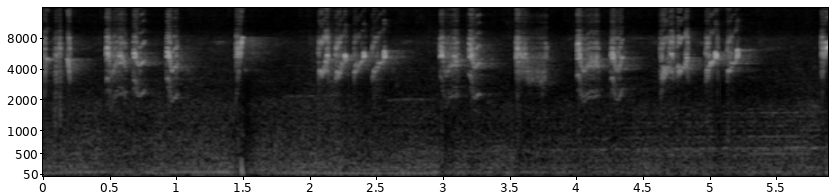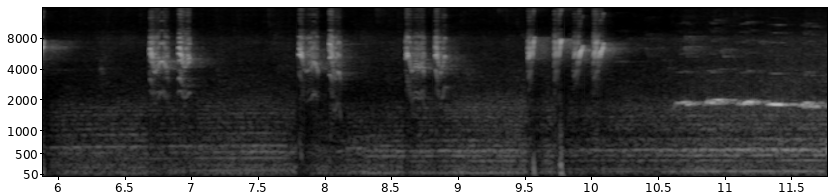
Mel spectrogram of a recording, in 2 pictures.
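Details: Orange-headed thrush in full song, used to get other birds singing: short high chattering bursts repeated about every second, later joined by a thinner, lower drawn-out whistle near the end.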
